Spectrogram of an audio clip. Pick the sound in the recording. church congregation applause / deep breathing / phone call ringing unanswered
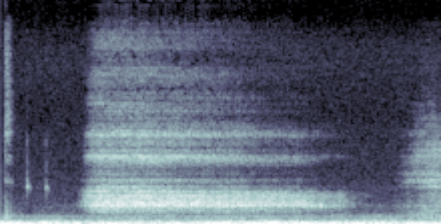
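deep breathing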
